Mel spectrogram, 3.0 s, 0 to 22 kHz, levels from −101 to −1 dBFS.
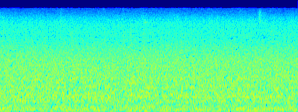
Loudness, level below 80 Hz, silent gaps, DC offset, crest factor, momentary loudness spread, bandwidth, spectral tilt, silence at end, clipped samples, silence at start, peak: -34 LUFS; -52 dBFS; none; under 0.1%; 14 dB; 0 LU; 16.5 kHz; -2.5 dB/octave; 0 s; under 0.1%; 0 s; -22 dBFS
